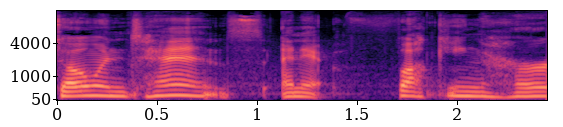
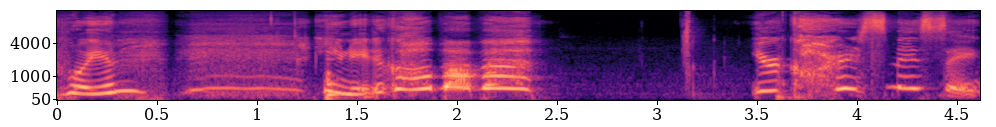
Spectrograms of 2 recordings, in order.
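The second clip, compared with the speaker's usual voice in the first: mock very high, near-tears, panicked, distraught voice. Retelling the night, the speaker acts out her words to William, imitating a distraught woman. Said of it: "she looks distraught".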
